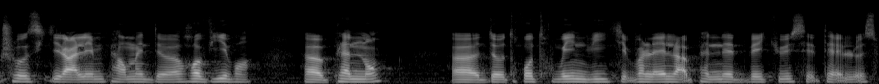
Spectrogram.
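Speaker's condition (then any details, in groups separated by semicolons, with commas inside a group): Multiple sclerosis; fatigue, lower limbs affected; onset about six years ago, lower limbs improved, walking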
